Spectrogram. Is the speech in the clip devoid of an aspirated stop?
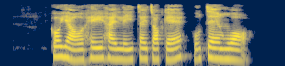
yes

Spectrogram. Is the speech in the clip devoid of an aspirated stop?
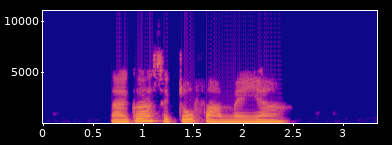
yes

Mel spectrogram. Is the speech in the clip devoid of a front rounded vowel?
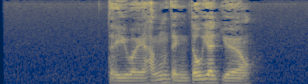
no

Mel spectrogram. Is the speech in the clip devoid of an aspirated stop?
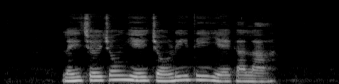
yes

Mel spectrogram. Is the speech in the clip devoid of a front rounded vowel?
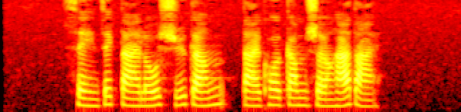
no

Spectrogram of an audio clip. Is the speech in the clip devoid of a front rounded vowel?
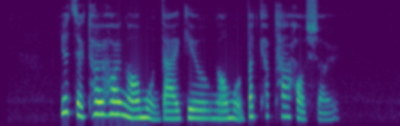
yes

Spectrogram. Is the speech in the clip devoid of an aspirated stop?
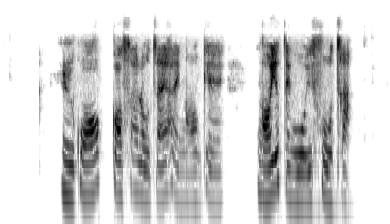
yes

